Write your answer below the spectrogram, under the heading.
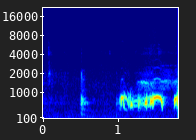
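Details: Spotted dove urging coo used to lure wild doves: a short soft note, then a rapid run of bubbling, throaty coo syllables leading into a sustained coo, ending abruptly.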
